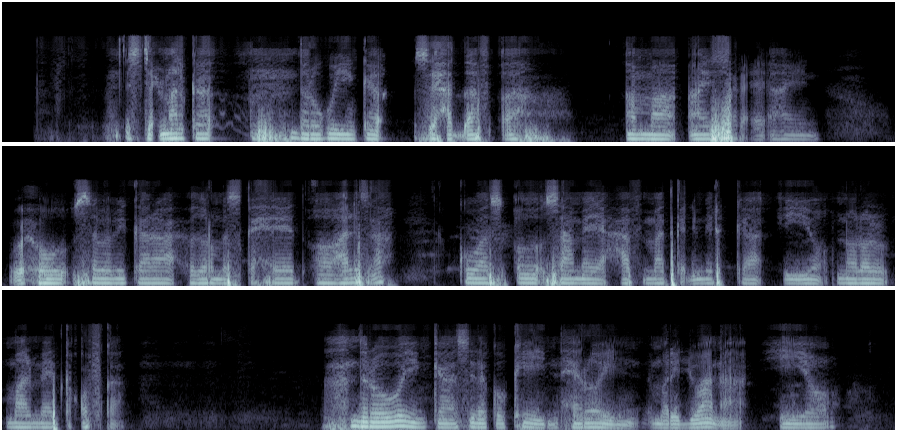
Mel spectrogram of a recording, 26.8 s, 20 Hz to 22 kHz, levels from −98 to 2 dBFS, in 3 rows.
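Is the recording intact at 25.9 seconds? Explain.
No. At 25.9 s, as throughout the speech, the sound is grainy and rough with nothing above 8.3 kHz, most likely heavy Opus compression at a very low bitrate near 12 kbps. Its music mode fills starved bands with noise, so the speech turns grainy rather than swirling like MP3.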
